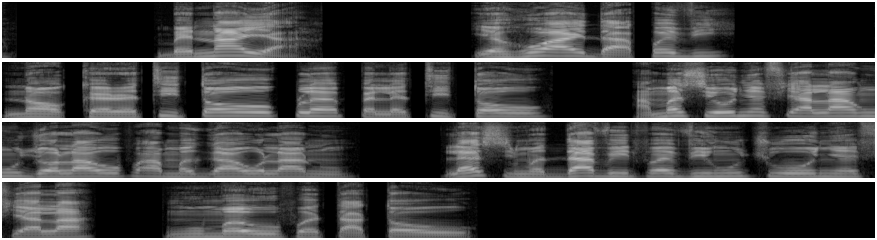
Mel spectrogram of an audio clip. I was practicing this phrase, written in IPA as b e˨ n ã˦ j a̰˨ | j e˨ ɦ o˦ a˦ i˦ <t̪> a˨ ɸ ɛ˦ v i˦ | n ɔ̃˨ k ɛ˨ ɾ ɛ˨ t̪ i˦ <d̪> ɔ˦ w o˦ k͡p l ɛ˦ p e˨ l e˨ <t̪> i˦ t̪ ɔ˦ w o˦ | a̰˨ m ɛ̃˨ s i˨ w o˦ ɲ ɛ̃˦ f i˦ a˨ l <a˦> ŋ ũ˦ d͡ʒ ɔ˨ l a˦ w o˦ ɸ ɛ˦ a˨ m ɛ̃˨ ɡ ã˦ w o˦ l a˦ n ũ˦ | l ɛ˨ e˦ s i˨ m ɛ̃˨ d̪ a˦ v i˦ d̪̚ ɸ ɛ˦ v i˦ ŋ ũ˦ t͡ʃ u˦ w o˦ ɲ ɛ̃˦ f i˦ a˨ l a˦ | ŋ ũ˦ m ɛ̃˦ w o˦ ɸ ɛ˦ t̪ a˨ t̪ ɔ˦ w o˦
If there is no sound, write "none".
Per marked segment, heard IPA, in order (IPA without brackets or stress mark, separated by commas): d̪, t̪, t̪, a˦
